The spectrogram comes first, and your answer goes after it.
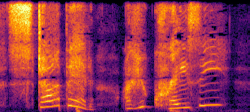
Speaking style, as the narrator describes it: She screamed at me

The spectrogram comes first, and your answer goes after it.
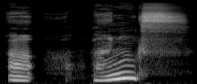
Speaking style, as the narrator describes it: Crowley breathed

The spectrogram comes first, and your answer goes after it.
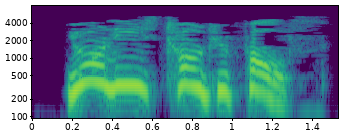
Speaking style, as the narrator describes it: he cried

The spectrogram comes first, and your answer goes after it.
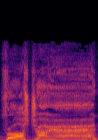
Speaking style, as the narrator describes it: He screams

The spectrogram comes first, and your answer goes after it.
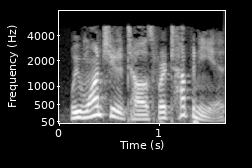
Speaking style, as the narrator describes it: said Jinx firmly

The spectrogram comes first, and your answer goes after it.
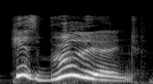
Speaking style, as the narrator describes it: cried Grandpa Joe

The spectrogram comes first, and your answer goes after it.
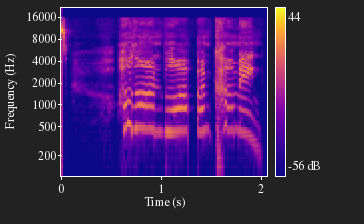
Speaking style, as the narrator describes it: Remy shouted

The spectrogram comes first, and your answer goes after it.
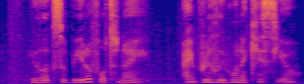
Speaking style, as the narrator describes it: He said softly

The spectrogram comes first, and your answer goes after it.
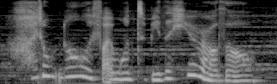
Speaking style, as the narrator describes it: Majora whispered back to Randall

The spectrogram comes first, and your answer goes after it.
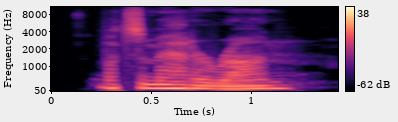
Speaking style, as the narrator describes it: Val asked sleepily

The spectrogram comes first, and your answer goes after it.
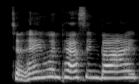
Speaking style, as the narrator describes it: the lemonade stand shouted out

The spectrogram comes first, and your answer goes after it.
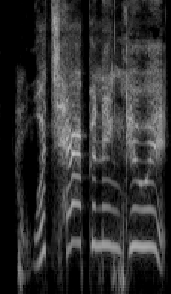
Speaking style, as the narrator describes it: cried Mr

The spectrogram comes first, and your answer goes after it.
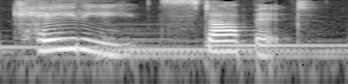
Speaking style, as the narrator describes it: ordered Sissy sharply

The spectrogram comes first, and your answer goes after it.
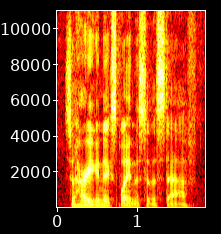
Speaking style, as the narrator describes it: I chuckled

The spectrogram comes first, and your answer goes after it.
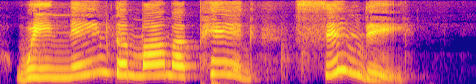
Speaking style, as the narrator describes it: The biggest boy shouted

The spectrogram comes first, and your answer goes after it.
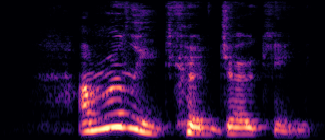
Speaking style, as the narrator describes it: Ron added hastily

